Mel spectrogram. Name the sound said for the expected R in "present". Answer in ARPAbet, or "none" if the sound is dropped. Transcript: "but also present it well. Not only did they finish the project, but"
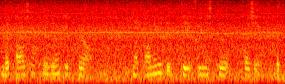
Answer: none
